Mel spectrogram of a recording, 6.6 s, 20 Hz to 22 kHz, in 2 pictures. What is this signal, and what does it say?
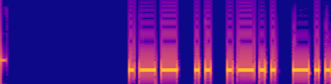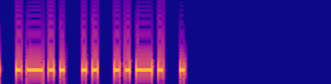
Morse code, heard as a keyed tone, about 22 wpm, 700 Hz. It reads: WILDLIFE
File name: practice / 22wpm / Eight Letter Words - 22wpm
